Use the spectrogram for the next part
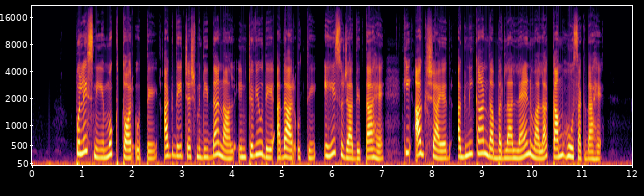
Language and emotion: Punjabi, neutral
